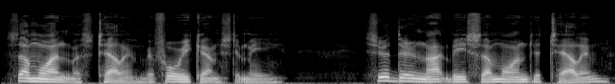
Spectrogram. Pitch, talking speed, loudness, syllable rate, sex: 110 Hz, 185 wpm, -18 LUFS, 4.9 syllables/s, male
